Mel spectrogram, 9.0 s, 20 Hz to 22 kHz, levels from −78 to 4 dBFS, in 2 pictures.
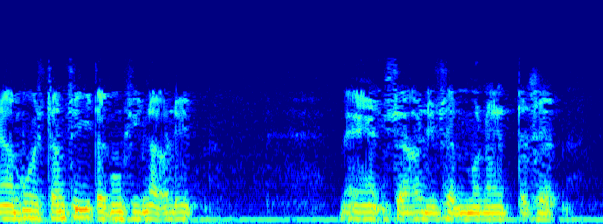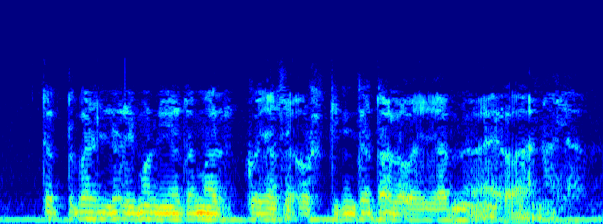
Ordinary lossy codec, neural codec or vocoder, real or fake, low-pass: AAC, 24 kbps; vocoder, 22.05 kHz, 80 mel bands, WaveNeXt; fake; 9.9 kHz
